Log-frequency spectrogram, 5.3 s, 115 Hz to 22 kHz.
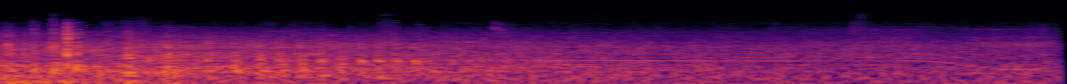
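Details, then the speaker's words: Range Rover L405 lower tailgate, which sometimes fails to close and whose actuator wiring was replaced earlier: quiet steady actuator whirr for about two seconds fading evenly; opens smoothly. "bottom one opens fine so here it click"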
